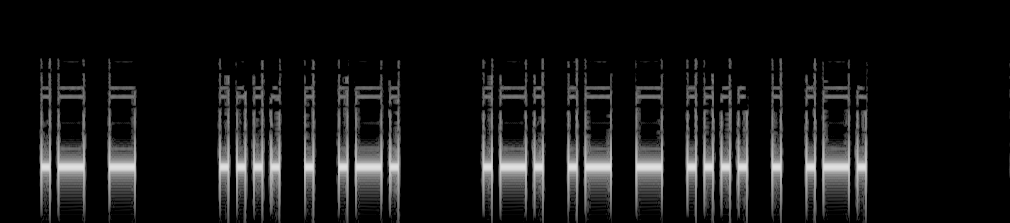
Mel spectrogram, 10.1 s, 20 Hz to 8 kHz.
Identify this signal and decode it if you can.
Morse code, heard as a keyed tone, about 14 wpm, 650 Hz. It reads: AT HER RATHER
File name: 02-Chapter-02 14 WPM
